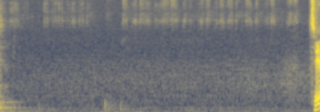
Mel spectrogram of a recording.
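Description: Dry-erase marker writing on a whiteboard: faint, irregular scratchy strokes from about a second and a half in until near the end.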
